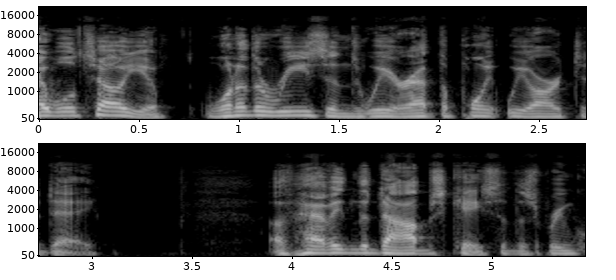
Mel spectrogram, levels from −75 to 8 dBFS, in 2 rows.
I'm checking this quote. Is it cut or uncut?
uncut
